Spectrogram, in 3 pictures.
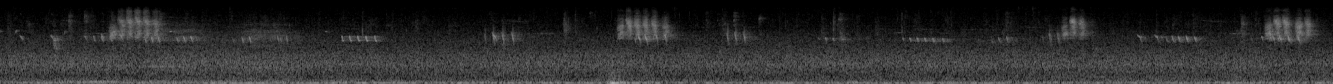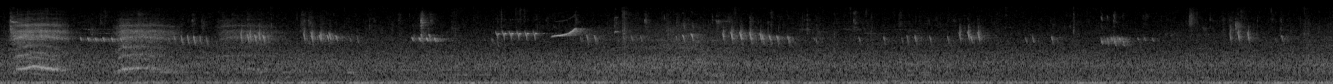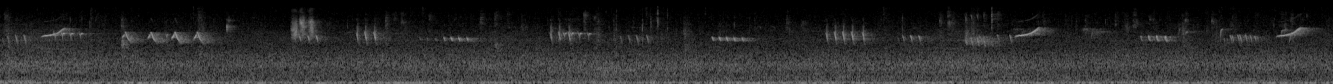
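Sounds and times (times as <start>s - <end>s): steady background hiss: 0.0s - 39.9s
birds chirping: 9.0s - 19.6s.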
